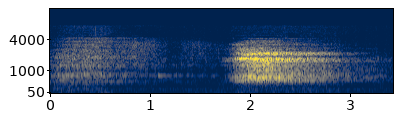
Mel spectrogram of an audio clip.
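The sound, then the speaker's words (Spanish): Breath is drawn in deeply as a soft, airy inhale, then released in a louder, fuller rush of air during a guided belly-breathing exercise. “Vamos a respirar hondo y profundo. sonoro, no importa.”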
